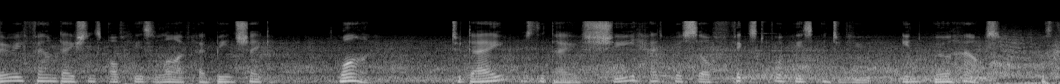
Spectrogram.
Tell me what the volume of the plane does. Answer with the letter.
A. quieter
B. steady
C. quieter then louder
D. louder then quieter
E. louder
E.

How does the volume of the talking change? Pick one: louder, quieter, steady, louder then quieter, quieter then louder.
steady.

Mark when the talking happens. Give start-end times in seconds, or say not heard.
0.0-3.9, 4.5-10.5.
